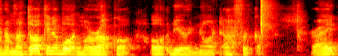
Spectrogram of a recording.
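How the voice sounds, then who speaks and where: Against a quiet background, a man speaks at a medium pitch, somewhat breathy, with fairly even intonation. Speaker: educator. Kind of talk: lecture. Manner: halting, with frequent repetitions; fast.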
